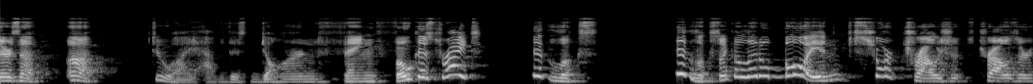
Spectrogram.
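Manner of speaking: astonished stammer, tripping over words, pitch climbing. A ship's captain looks through a telescope beside his officers; astonished. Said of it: "the captain said. / the astonished captain was standing with a group of his officers".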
